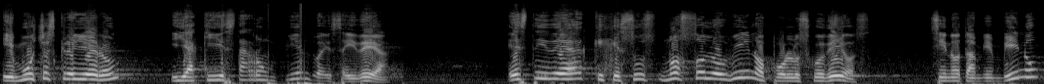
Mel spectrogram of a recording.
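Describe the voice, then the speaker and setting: Preacher, male, high voice, lively sermon delivery, long church-hall reverb. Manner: animated, acts out quoted voices.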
